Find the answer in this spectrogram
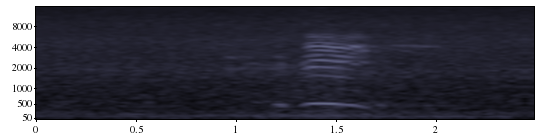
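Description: Near silence, broken by one short bird call about one and a half seconds in, rising then falling in pitch.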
